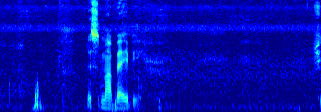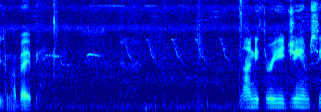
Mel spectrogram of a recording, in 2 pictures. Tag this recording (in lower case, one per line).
speech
